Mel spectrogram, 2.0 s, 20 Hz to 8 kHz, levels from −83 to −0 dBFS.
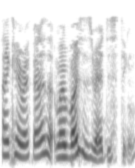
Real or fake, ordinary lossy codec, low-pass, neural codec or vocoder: real; MP3, 24 kbps; 7.2 kHz; none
